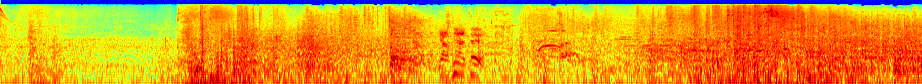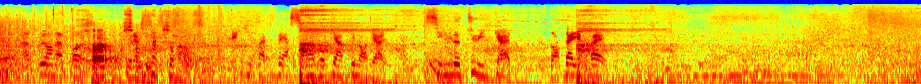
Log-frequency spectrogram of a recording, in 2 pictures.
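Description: A young man talks with animation into a headset microphone, close by.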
